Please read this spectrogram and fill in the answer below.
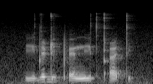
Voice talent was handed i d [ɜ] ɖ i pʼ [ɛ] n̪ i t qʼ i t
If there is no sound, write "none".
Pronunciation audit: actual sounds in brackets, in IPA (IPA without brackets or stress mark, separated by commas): ɛ, ɛ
